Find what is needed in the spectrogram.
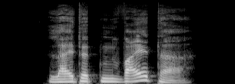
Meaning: inflection of weiterleiten: 1. first/third-person plural preterite 2. first/third-person plural subjunctive II
- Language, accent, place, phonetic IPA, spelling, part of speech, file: German, Germany, Berlin, [ˌlaɪ̯tətn̩ ˈvaɪ̯tɐ], leiteten weiter, verb, De-leiteten weiter.ogg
